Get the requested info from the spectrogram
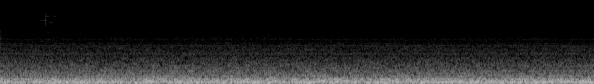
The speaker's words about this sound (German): Ich würde sagen, wir starten jetzt, ne? Schönes Flugzeug, würde ich sagen. So. Start.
